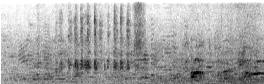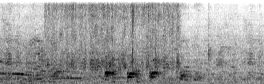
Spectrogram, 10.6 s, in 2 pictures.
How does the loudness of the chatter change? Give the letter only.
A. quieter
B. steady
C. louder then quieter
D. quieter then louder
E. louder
C.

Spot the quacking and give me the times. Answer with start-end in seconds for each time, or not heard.
1.1-2.9, 6.2-8.9.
